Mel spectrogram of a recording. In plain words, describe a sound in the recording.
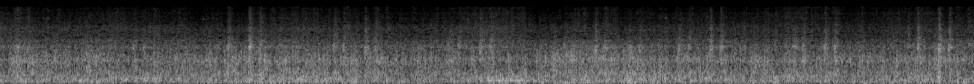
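Train wheels clatter and rattle over the rails.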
